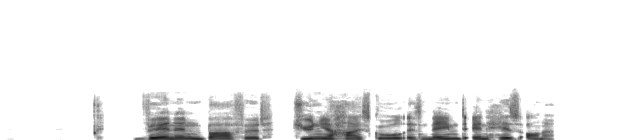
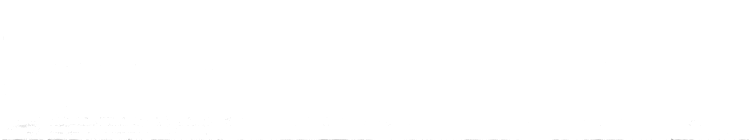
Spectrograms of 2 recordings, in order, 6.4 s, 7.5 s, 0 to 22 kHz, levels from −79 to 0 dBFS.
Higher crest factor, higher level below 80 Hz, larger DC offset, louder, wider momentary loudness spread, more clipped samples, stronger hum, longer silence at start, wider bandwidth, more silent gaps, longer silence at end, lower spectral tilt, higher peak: about the same, 18 dB vs 18 dB; first, -64 dBFS vs -82 dBFS; neither; first, -18 LUFS vs -69 LUFS; first, 19 LU vs 2 LU; neither; second, none vs 60 Hz at -85 dBFS; first, 0.95 s vs 0 s; second, 7.6 kHz vs 16.5 kHz; first, 1.09-1.33 s, 2.74-2.93 s, 3.71-3.75 s vs none; first, 0.85 s vs 0 s; first, -5.5 dB/octave vs -2 dB/octave; first, -2 dBFS vs -52 dBFS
